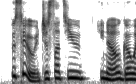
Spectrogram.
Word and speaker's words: Busuu: So this app is called Busuu, that's the way I pronounce it.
